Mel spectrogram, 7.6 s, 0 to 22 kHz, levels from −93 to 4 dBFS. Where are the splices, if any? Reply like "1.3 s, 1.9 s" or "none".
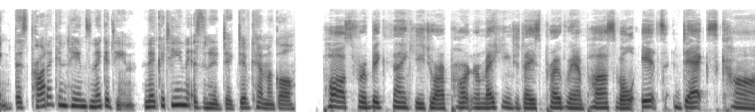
3.0 s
